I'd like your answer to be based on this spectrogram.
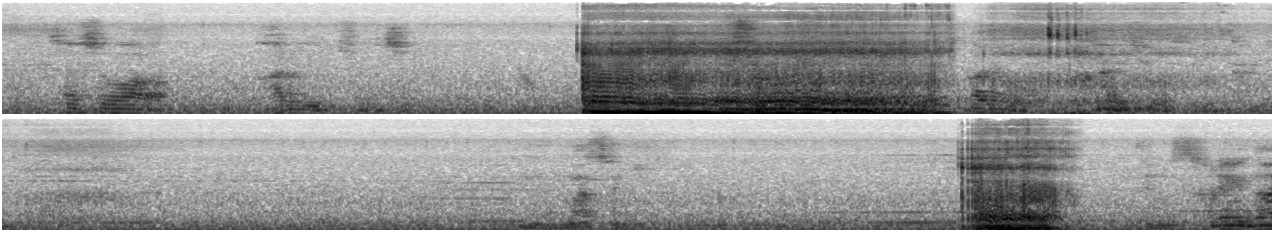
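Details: Labrador dog snoring in deep sleep while leaning against the owner during relaxation after a meal.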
